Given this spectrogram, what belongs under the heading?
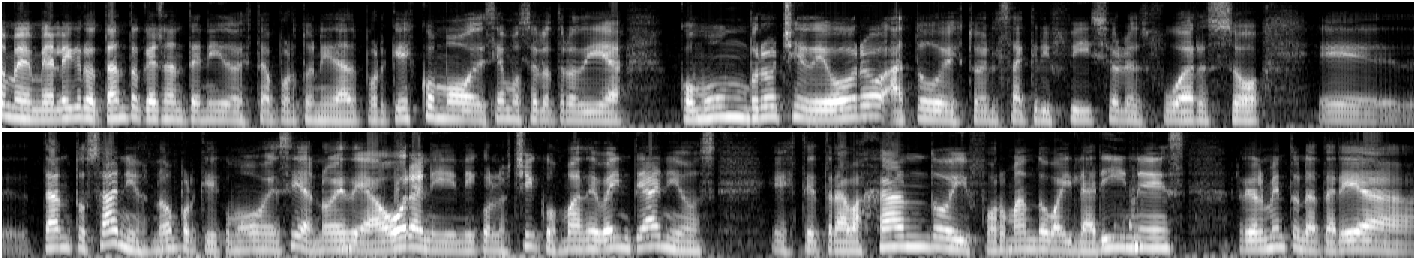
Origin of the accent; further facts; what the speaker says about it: Argentina; De lo que somos capaces los argentinos.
